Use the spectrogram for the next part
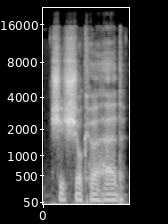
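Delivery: plain reading voice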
